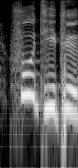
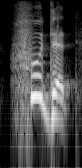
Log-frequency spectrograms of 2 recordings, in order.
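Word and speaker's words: hooded: 여러분들이 알아 주셔야 되겠습니다 단어 끝에 위치한 요런 d 발음은 요 그 발음을 내지 않고요 숏 받침과 같은 소리를 사실 내요 해서 후디드 가 아니라 후대 후 뎃 같은 발음이 나는 게 맞다는 거 기억을 해 주시고 그리고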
